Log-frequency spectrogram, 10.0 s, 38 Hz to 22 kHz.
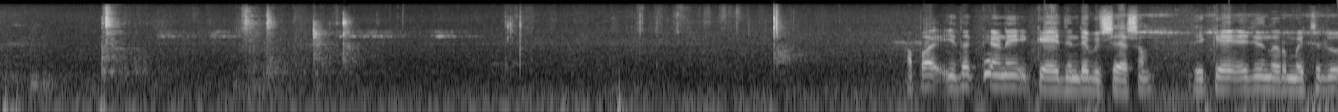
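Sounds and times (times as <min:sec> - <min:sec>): metal cage latch clicking: 0:00.8 - 0:03.2, 0:05.7 - 0:06.2.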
